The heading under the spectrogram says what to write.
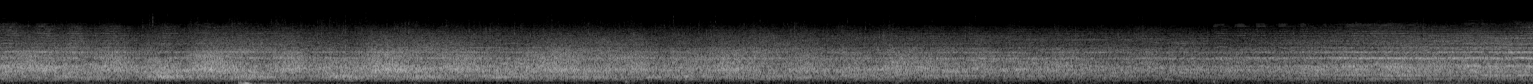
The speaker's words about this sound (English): but as you can hear, the crowd are still giving it everything. I think their team are trying to do the same for them.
